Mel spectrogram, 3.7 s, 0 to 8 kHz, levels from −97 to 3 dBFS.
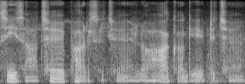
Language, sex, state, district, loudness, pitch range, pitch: Maithili, male, Bihar, Samastipur, -20 LUFS, 70-105 Hz, 100 Hz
